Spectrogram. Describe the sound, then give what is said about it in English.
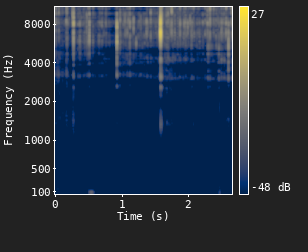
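Pop Rocks candy (Crystal Crunch Rocks) crackling in a mouth, a scattered run of tiny sharp pops and wet clicks with soft chewing thumps underneath, fairly quiet and irregular, no talking. “Yeah, Crystal Crunch Rocks are Pop Rocks. In fact, I have some spare ones here. Can you hear that?”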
